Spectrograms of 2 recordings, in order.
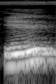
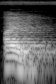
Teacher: जब ऐ बोलते हैं तो ऐ में आपका जबड़ा हल्का सा फैल जाता है। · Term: अर्ध विवृत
